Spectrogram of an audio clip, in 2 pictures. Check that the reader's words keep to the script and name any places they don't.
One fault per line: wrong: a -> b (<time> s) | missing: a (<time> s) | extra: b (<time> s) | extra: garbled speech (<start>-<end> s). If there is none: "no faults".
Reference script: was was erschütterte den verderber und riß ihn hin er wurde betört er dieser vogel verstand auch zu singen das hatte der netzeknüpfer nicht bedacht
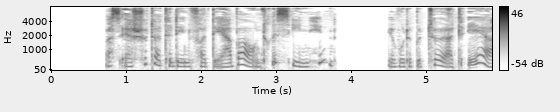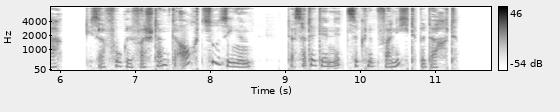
missing: was (0.9 s)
